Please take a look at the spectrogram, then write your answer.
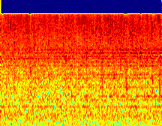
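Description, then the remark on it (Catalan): Audience applause on the television studio set of the quiz show Enciclopèdies humanes, a dense and steady wash of many hands clapping at once, crackling evenly for a couple of seconds with no voices over it. “Soroll d'aplaudiments del públic.”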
